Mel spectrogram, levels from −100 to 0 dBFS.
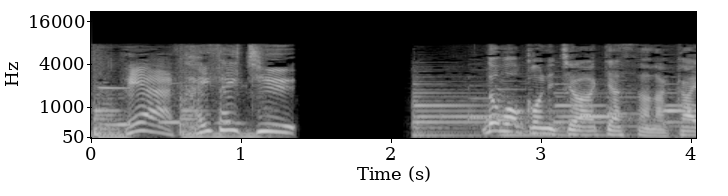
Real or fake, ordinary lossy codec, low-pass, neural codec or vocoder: real; none; none; none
